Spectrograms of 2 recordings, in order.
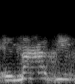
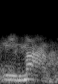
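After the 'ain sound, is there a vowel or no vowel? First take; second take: vowel; no vowel. First: The 'ain sound is followed by a short a. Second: The 'ain sound is followed by no vowel. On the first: "بفتح العين" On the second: "وتسكينها"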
